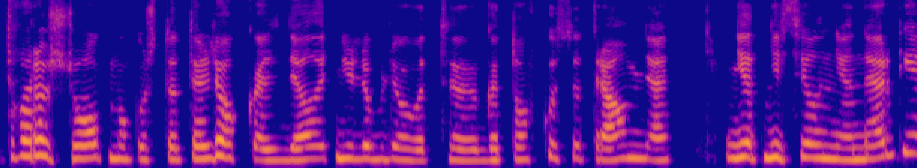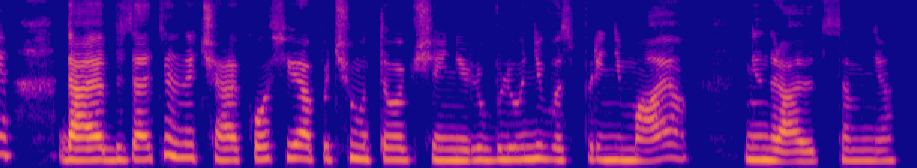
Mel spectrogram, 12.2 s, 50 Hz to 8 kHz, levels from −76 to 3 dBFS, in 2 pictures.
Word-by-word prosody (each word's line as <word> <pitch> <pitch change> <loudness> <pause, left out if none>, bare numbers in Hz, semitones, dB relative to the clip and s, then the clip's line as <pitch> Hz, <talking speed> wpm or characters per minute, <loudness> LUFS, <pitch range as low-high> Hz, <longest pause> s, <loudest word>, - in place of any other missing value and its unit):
творожок, 245 -2 +3
могу 220 -1 -2
что-то 210 +1 -2
легкое 235 -5 +2
сделать, 205 +3 0
не 230 0 +1
люблю 210 -2 -2
вот, 190 +1 -6
э, 190 -1 -1
готовку 210 +4 -5
с 220 - -14
утра, 210 -2 +1
у - - -5
меня 205 -4 -1 0.4
нет 240 -1 +3
ни 240 0 +5
сил, 240 +3 -1
ни 220 -3 +1
энергии. 255 +10 0 0.3
Да, 200 -1 +7
и - - +9
обязательно 215 +5 0
чай, 200 -3 -1
кофе 220 +3 -3
я 225 -2 +4
почему-то 215 -1 -3
вообще 205 0 -2
не 195 -1 +1
люблю, 205 +1 -1
не 220 +1 +2
воспринимаю, 205 +1 -2 0.4
не 210 -1 +1
нравится 180 0 0
мне. 190 0 -6
210 Hz, 165 wpm, -24 LUFS, 200-230 Hz, 0.4 s, и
